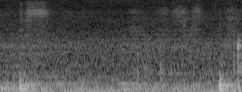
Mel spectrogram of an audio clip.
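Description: Quiet scratching of writing on a board, a few brief strokes and taps in a hushed room with no talking.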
